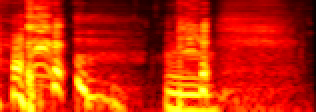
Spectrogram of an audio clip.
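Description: Two rough coughing fits, a lingering cough from a person still recovering from illness, each a harsh voiced burst trailing into breathy rasp, separated by a brief pause, with no talking around them.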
